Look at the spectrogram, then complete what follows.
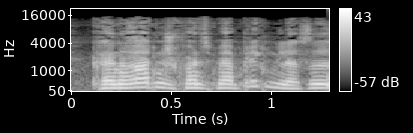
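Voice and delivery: usual speaking voice

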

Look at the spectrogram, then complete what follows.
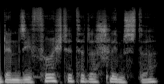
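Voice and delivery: plain reading voice

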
